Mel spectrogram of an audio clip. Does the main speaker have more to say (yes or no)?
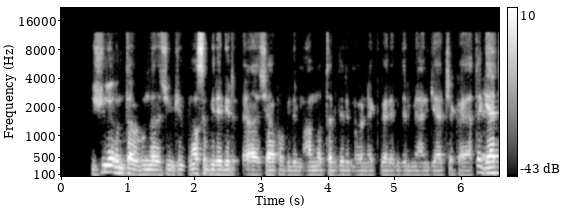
yes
